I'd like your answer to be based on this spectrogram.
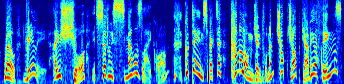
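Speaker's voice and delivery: high, sneering noblewoman; imperious lady dismissing the inspector; haughty Lady Roth. Acted. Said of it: "Lady Roth".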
